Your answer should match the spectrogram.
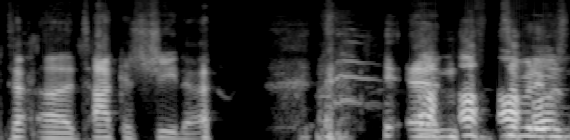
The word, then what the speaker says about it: Takeshita: Also, I hope Swerve versus Takeshita, because apparently that is how you say that word, I've been told. Tomorrow isn't a spot fest. In the headlock headlines, I said Takeshita, and somebody was like, "Are you doing that on purpose?"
